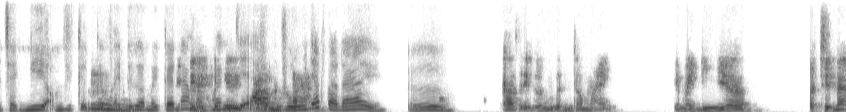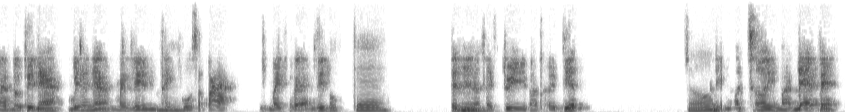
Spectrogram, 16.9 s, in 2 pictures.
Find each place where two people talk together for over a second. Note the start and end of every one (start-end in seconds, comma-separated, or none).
1.7-3.2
